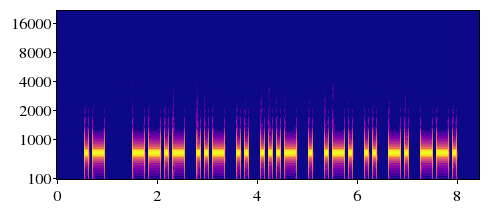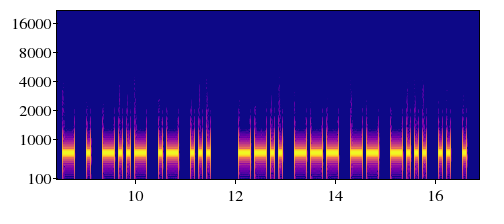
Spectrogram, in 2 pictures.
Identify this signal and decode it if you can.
Morse code, heard as a keyed tone, about 15 wpm, 700 Hz. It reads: A QUIVERING TEXAS ZOMBIE
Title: Pangram Challenge v2 - 15wpm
